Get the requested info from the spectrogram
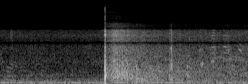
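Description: Aerial fireworks: one sharp bang about a second in, followed by a short spell of crackling, and a smaller pop near the end.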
